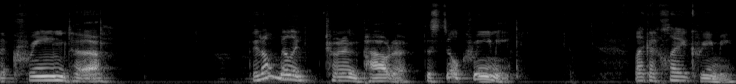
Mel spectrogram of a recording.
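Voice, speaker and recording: A woman with a lively, bouncing intonation. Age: 60s. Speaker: makeup tutorial creator. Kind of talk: makeup tutorial. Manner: casual, rambling self-corrections.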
